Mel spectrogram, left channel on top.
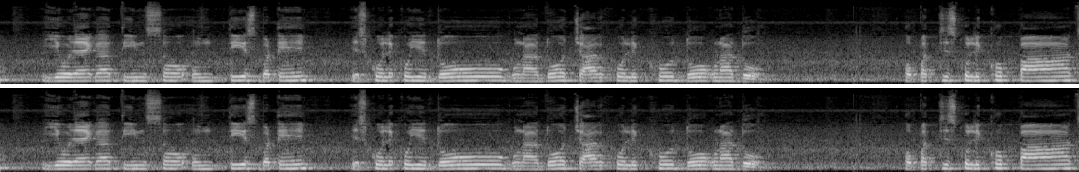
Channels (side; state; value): both; identical; correlation 1.00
